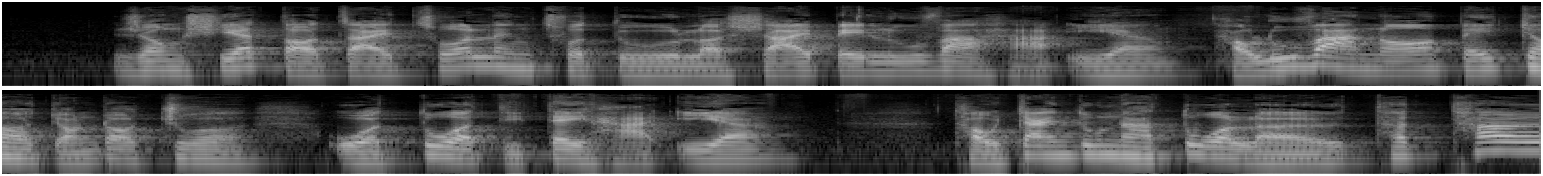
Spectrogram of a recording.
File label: Spring Marshview Hmong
